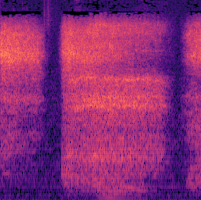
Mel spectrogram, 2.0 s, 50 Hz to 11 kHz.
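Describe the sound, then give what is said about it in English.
Heavy, forceful breathing from Iroh during an Avatar firebending scene: a long rushing breath, a short pause, a second longer breath, then a brief gap before a third begins, loud and with no talk over it. “Iroh goes, only once in 100 years can a fire bending feel power like this. And just his breathing”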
